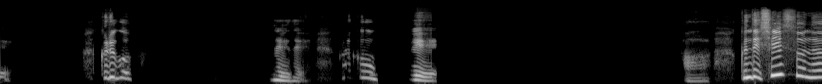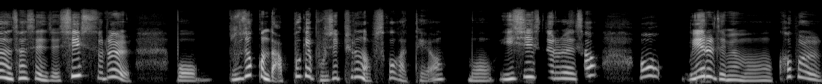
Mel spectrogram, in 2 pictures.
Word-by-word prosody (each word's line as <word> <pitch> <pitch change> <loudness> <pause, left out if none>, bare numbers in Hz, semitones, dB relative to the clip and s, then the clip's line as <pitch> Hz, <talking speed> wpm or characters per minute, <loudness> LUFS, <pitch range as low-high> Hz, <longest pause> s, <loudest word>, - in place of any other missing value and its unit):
에 - - -15 0.9
그리고 300 -2 0 1.4
네네. 180 -6 -6 0.2
그리고 310 -2 -8 0.4
예. 175 -5 +2 2.5
아. - - -14 0.3
근데 325 +2 +6
실수는 365 - +6
사실 275 -2 -1
이제 185 -4 -6
실수를 345 - +2 0.4
뭐 175 -2 -5 0.3
무조건 260 - +1
나쁘게 385 -1 -2
보실 200 +5 -5
필요는 335 0 -3
없을 - - -8
것 300 - -6
같아요. 180 - -10 0.2
뭐 170 -3 -11
이 240 +2 0
실수를 305 -2 0
해서 370 - -1 0.4
어 380 +3 -2 0.3
예를 365 +4 +7
들면 210 -5 -3
뭐 175 0 -10
컵을 320 - -5
285 Hz, 205 characters per minute, -20 LUFS, 205-345 Hz, 2.5 s, 예를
